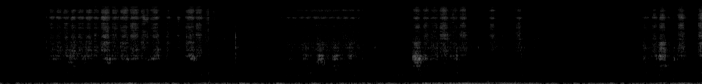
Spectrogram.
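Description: A black charcoal pencil makes short scratching strokes around the eye area of a drawing on a flat sheet of drawing paper resting on a wooden desk. Bursts of dry, bright scratching come in clusters with quieter gaps between them, over a faint low background hum.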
